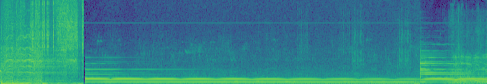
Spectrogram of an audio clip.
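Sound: church bells ringing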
